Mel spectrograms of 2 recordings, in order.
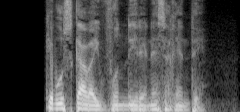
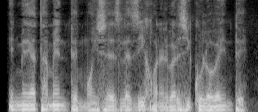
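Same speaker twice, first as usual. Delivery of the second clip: normal talking voice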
